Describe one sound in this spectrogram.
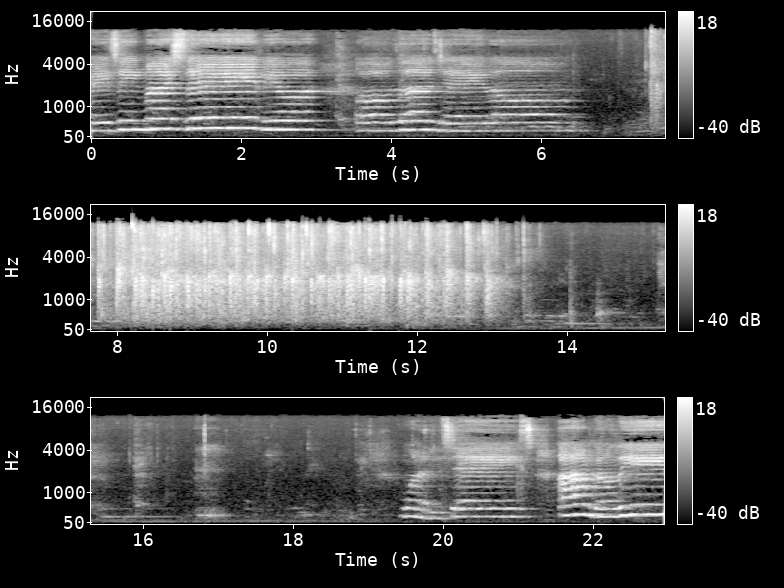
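Young girls sing together in harmony through a microphone.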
